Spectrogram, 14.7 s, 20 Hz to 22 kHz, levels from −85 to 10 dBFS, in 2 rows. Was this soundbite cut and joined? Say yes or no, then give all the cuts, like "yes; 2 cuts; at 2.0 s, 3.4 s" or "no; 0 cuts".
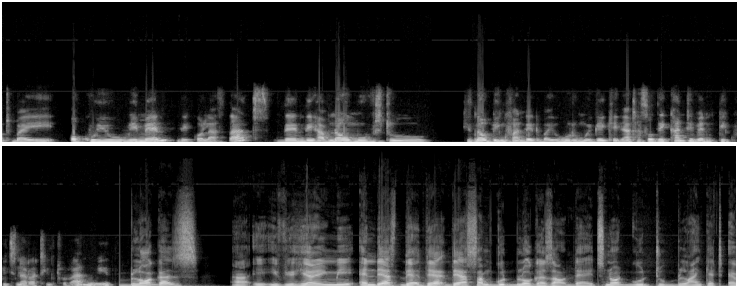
yes; 1 cut; at 8.5 s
